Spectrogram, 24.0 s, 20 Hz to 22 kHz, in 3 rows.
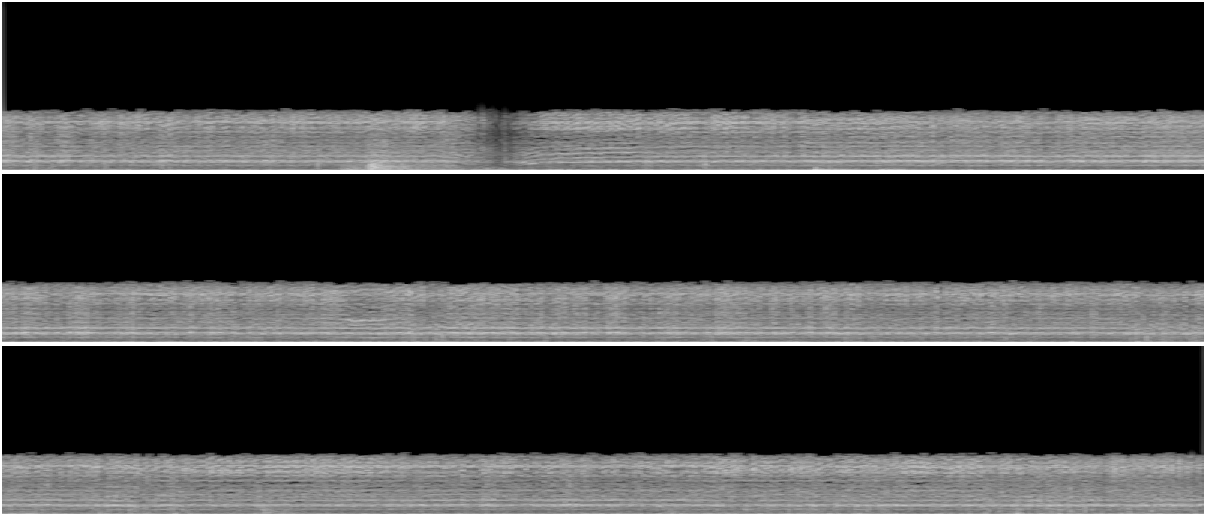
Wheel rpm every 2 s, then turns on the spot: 160, 130, 160, 170, 170, 170, 170, 170, 160, 170, 170, 170.
none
